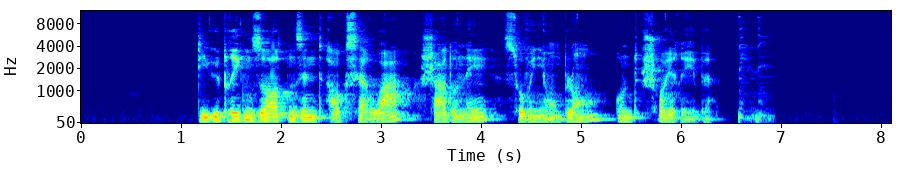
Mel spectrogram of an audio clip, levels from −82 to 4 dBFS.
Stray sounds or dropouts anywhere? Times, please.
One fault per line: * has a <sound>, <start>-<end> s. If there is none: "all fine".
* has a thud, 6.6-7.0 s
